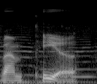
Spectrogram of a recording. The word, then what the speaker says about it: Vampyr: new game series which I'm assuming is pronounced vampire cuz same vampire surely without why I refuse to believe that it's gotta be vampire at least that's what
